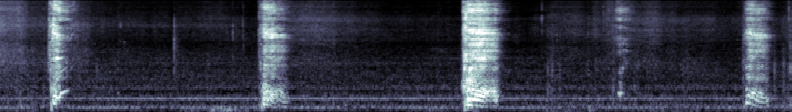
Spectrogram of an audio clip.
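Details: Five short, harsh coughing bursts a couple of seconds apart over low hum from an old Poodle waking at night coughing, then drinking water with weak legs; repeated dog cough.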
